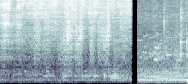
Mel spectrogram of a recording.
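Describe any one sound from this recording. Water sprays hard from a hose nozzle with a loud hiss.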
